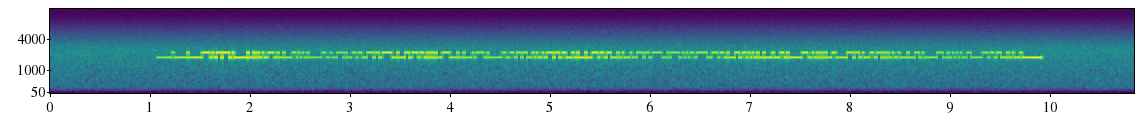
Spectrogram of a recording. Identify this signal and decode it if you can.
RTTY (50 baud, 450 Hz shift), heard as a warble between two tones, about 2050 Hz centre, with radio static and fading. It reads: JA4PHL TU YO3ILF CQ CQ TEST UR7NYV UR7NYV CQ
